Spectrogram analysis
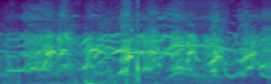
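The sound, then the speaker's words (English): A pack of sled dogs yips, howls and barks all at once, a dense overlapping chorus of excited high cries that keeps going without a break, loud, with no talking. “In the winter, if the sea ice is frozen enough, you can take a snowmobile or dog sled.”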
